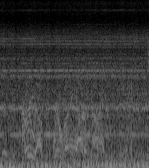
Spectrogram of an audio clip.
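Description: A Chinook helicopter flying in DCS World, carrying an underslung load: a steady, faint engine and rotor drone runs throughout, with a voice talking over it.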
